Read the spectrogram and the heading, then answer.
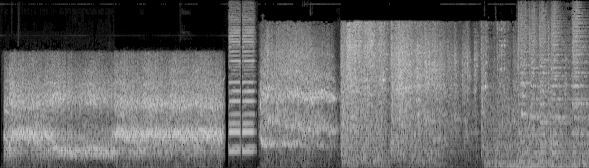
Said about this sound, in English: it sounded like a car crash.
